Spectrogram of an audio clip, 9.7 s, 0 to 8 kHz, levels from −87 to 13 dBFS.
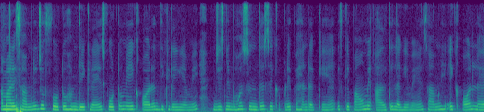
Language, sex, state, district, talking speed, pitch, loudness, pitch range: Hindi, female, Uttar Pradesh, Gorakhpur, 230 wpm, 210 Hz, -22 LUFS, 195-220 Hz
